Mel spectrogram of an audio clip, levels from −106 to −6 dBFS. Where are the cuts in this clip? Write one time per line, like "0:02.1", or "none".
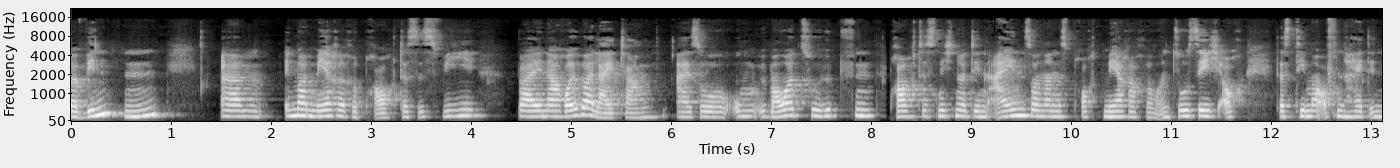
0:07.0
0:08.1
